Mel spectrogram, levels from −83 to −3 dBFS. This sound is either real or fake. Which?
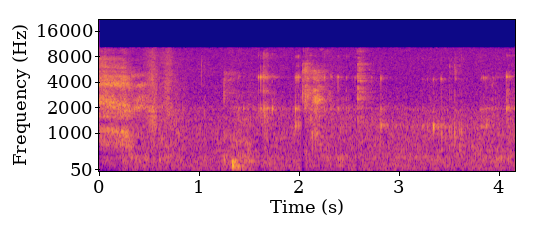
real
